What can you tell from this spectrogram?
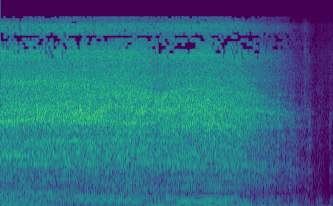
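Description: Corded power drill running steadily at full speed. About two seconds in its pitch dips and bends as it takes load, and near the end it spins down and stops.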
